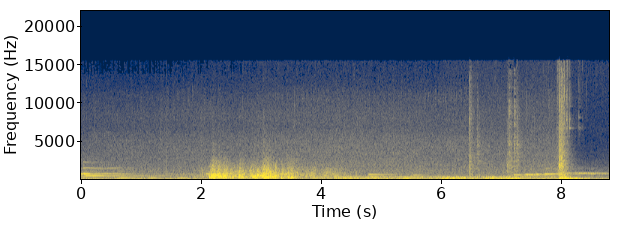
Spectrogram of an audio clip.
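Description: Steady rain hisses throughout while thunder rumbles in a heavy burst early on, followed by sharper cracks and a loud clap near the end. No one speaks.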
